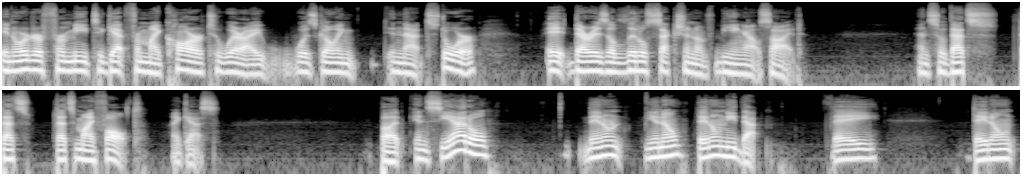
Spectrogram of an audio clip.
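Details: Comedian who stutters, speaking in a podcast monologue; stuttering with audible word repetitions.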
